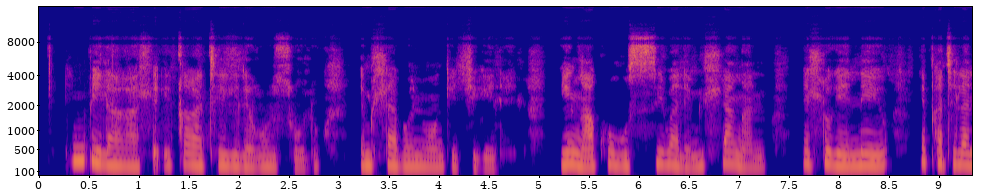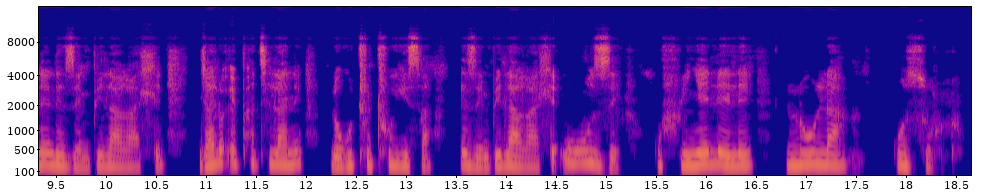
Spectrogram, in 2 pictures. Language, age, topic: North Ndebele, 36-49, health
